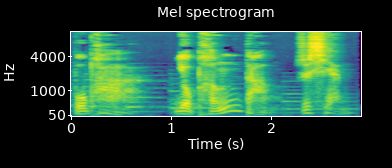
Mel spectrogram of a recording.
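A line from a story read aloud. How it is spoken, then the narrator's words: Low voice. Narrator (Chinese): 傅以渐低声地说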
